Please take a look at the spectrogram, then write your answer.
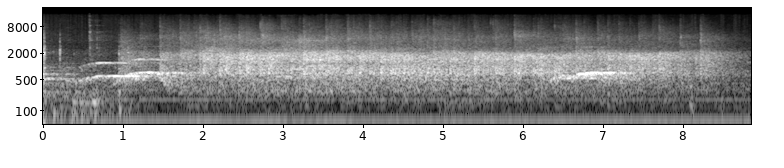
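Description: Sustained audience applause fills a city council session chamber, a steady broadband clatter of many hands lasting several seconds, with faint talk near the start before it slowly tapers off.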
